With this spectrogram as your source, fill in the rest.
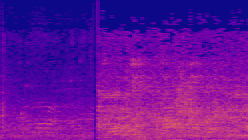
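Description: People chat and murmur in a busy room.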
